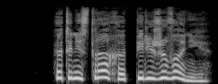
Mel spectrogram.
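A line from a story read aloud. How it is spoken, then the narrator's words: Girl sighing. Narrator (Russian): вздохнула девочка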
